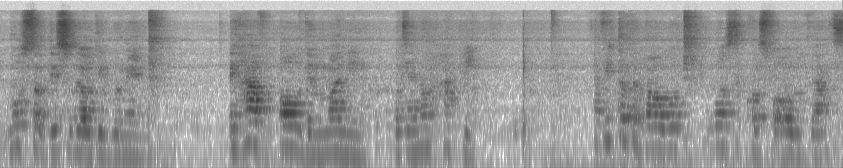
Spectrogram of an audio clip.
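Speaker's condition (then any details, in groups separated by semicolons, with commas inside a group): No condition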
